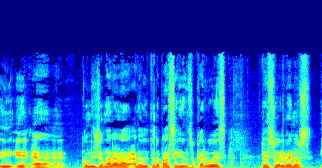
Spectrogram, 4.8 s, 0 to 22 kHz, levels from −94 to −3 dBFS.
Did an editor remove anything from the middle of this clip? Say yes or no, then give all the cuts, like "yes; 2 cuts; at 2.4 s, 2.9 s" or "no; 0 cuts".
no; 0 cuts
